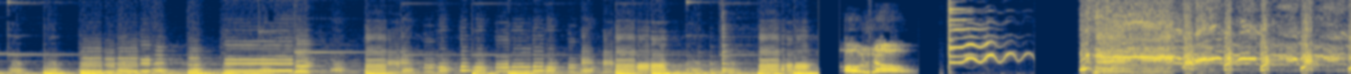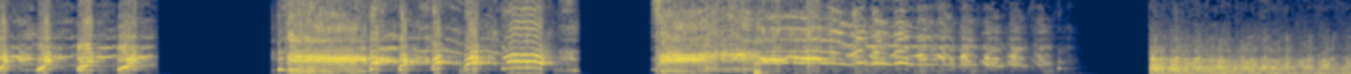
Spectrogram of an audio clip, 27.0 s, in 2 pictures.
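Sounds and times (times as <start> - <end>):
comedy laughter sound effect: 10.8 - 15.1.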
